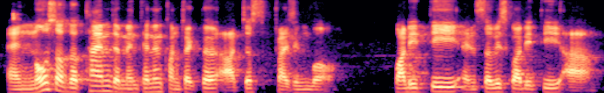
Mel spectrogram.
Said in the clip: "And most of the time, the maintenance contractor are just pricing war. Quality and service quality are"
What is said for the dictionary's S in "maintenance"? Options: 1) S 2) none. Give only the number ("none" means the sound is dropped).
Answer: 2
